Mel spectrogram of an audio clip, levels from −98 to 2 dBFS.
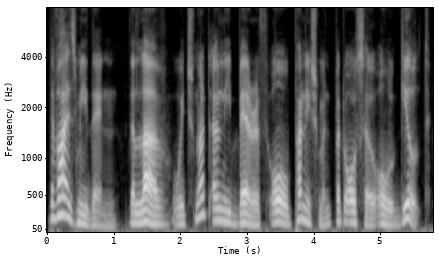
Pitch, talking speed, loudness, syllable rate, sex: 130 Hz, 155 wpm, -21 LUFS, 4.0 syllables/s, male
